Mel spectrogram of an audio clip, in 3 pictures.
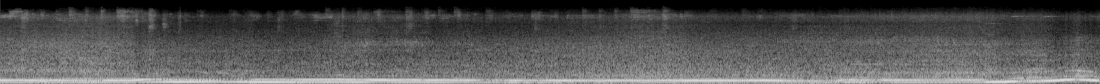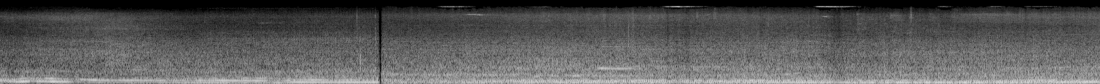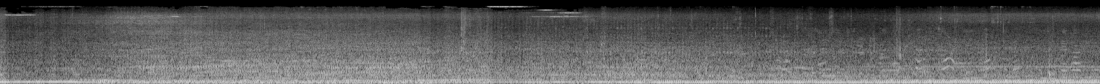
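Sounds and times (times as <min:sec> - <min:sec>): car engine idling: 0:14.5 - 0:33.0.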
